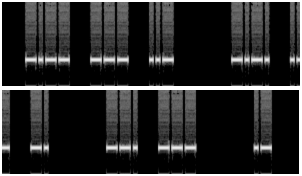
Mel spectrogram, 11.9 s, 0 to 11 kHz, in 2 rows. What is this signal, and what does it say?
Morse code, heard as a keyed tone, about 18 wpm, spaced as for 12 wpm, 1000 Hz. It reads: YOU CAN GO A
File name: qotdfiles / 12wpm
